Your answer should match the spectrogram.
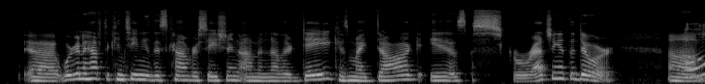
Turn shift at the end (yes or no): yes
